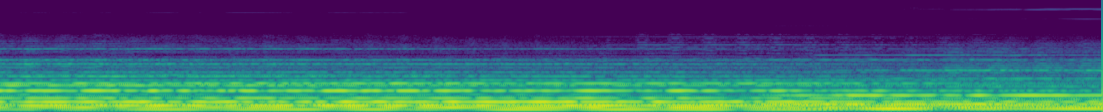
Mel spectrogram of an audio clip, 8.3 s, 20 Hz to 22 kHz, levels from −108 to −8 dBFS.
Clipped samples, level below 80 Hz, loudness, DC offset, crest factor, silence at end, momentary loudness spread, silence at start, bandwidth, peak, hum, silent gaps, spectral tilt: under 0.1%; -60 dBFS; -18 LUFS; under 0.1%; 12 dB; 0 s; 3 LU; 0 s; 3.9 kHz; -6 dBFS; none; none; -14.5 dB/octave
